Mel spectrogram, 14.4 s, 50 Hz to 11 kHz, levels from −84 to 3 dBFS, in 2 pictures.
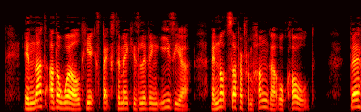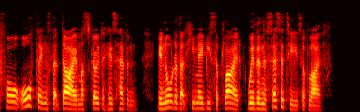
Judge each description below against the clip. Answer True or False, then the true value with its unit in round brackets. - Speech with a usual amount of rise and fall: True (3.1 semitones)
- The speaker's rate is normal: True (165 wpm)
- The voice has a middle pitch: True (160 Hz)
